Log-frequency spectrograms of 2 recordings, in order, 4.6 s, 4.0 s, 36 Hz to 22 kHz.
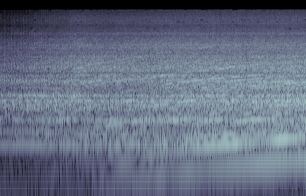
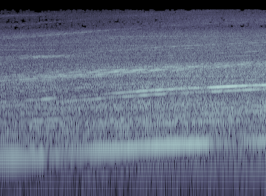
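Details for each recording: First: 1987 Zelmer 200.8 vacuum cleaner, original type 300 motor with new brushes, probably still below 100 V on the regulator. Whine climbs in pitch as voltage rises, with harsh crackling hiss; heavy brush sparking that should not happen, worse expected at 230 V. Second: 1987 Zelmer 200.8 vacuum cleaner after swapping in a different type 300 motor, run at reduced voltage. Steady high whine climbing gently in pitch, smooth with no crackle; no visible sparking and seemingly lower speed than the original motor. Normal running.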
